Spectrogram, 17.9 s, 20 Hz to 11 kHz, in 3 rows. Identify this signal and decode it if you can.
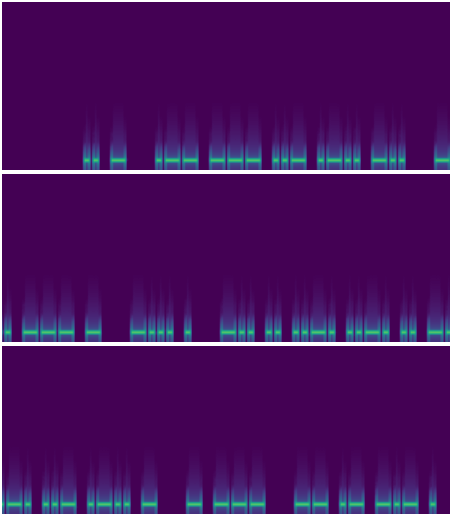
Morse code, heard as a keyed tone, about 20 wpm, 700 Hz. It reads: IT WOULD NOT BE DIFFICULT TO MAKE
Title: Sentences from Top 600 Words 20wpm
